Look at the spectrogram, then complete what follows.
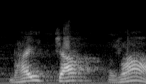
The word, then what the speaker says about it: भाईचारा: तो जो सही उच्चारण है, माफ करना, बहुत माफी के साथ, भाईचारा है। तो जब हम जल्दी में कहते हैं तो चारा निकलता है, ऐसा कुछ नहीं है।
